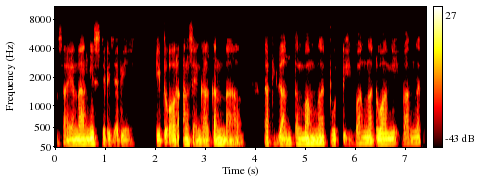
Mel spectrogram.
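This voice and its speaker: A man preaching a sermon, telling personal stories in a relaxed conversational way. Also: medium pitch, vocal fry, husky, no room sound. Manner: conversational, anecdotal, unhurried. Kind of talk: storytelling sermon. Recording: dull lo-fi recording.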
